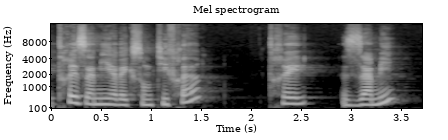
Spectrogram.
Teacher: le S de la liaison, il se prononce comme s'il était rattaché au deuxième mot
